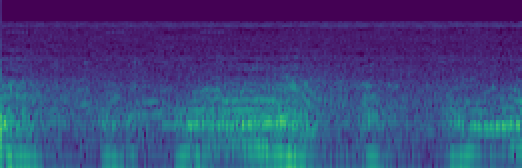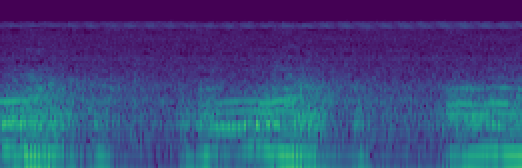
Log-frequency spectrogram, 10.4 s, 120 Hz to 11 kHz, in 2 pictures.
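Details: Lion at Elephant Plains Game Lodge, South Africa, on 26 May 2011 between 6 and 7 PM, walking by and contact calling: a series of deep, moaning grunts roughly every two seconds, each rising then falling, with no other clear sounds.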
